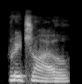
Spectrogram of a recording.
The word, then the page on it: retrial: Indian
